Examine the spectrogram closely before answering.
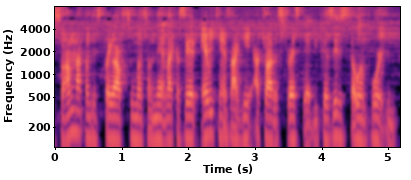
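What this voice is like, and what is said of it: Very fast speech. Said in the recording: “I'm talking so fast and straight to the point”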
